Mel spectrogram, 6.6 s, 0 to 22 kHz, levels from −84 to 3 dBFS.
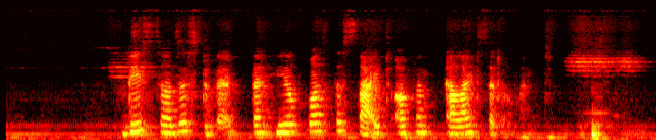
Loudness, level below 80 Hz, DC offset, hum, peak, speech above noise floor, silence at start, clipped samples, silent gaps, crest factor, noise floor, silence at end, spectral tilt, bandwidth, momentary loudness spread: -19 LUFS; -42 dBFS; under 0.1%; none; -2 dBFS; 26 dB; 0.1 s; under 0.1%; none; 20 dB; -45 dBFS; 0.2 s; -7 dB/octave; 17 kHz; 18 LU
